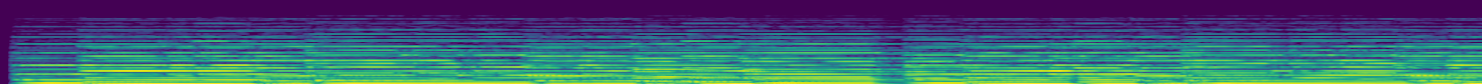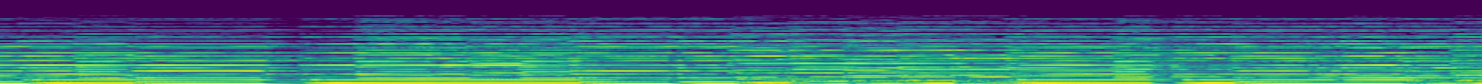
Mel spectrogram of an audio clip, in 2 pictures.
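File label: Bb Pipe Organ, Music Backing Files for Churches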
